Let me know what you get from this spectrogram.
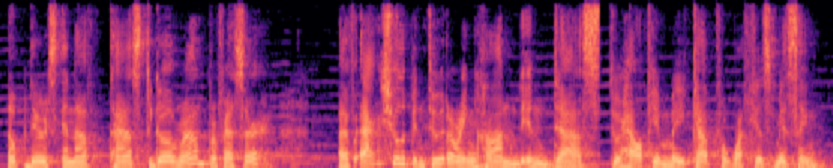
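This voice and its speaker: A woman's voice: mid-range voice, moderate pace, darkish tone, faint music behind, voice pushed up, natural voice. A woman voicing a prim, studious young female student who speaks formally and precisely.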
